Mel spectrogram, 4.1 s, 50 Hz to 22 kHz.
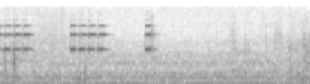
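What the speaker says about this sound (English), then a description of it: "As you can hear, we've hit our 165 temperature on our digital thermometer." A digital thermometer in an oven-bag turkey breast beeps on reaching 165 degrees, in quick high-pitched bursts: two short groups, then a single beep, faint against a quiet background.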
